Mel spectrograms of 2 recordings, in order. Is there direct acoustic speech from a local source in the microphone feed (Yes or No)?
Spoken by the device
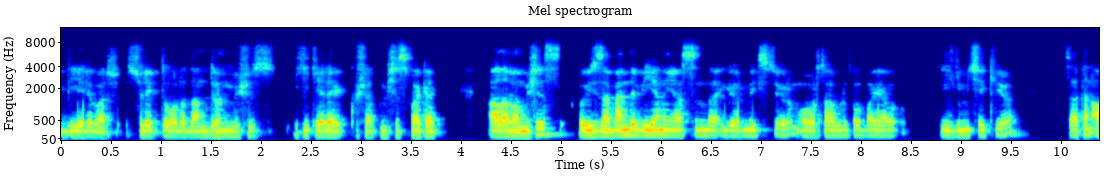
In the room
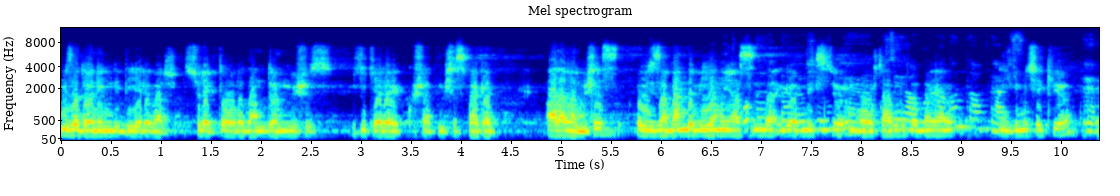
Yes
